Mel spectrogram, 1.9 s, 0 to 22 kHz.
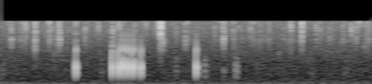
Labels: {"label": "biophony, knock croak", "recorder": "SoundTrap 300"}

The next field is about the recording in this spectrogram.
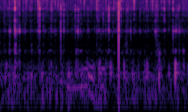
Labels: {"label": "biophony, cascading saw", "recorder": "HydroMoth"}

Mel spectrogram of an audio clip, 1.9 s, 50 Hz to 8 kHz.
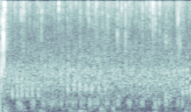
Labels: {"label": "biophony, rattle response", "recorder": "SoundTrap 500"}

